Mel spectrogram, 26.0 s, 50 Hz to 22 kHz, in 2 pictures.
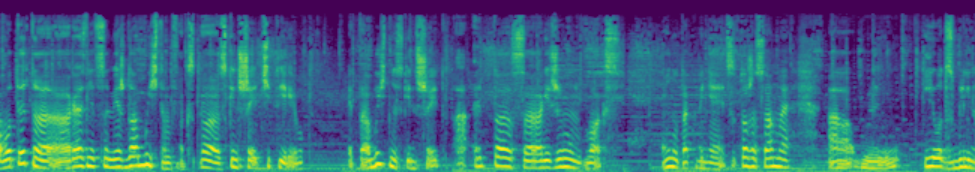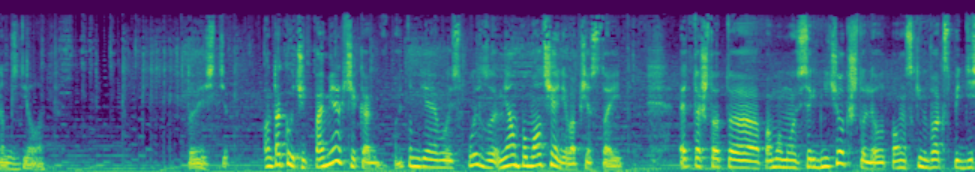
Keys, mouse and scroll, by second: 0.8-5.8 right drag, 7.4-12.4 right drag, 14.4-19.2 right drag, 19.2-26.0 drag.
